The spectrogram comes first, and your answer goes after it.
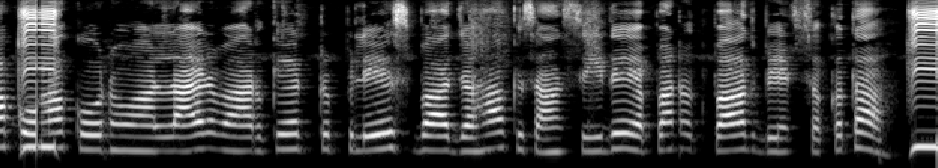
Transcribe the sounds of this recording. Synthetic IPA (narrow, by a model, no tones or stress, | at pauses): koːãːkoːnũːaːnlaːɪnmaːɾkeːʈpleːsbaːd͡ʒəɦãːkɪsaːnsiːd̪eːəpənʊt̪paːd̪beːt͡ʃsəkt̪aː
